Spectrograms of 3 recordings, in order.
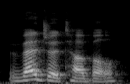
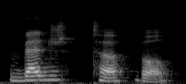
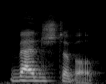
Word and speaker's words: vegetable: vegetable now I know this one looks like vegetable or better yet veget table but that is not how it's pronounced it's vegetable vegetable make sure to eat your vegetables next one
